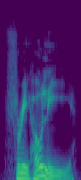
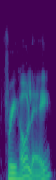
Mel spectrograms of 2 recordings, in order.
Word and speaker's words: frijole: The next word is frijole, or you could say, which I think is probably more accurate, frijole, or you can also take off the E at the end and just say frijol, or frijol. Emphasize either one, and it is spelled F-R-I-J-O-L-E. with or without the E.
